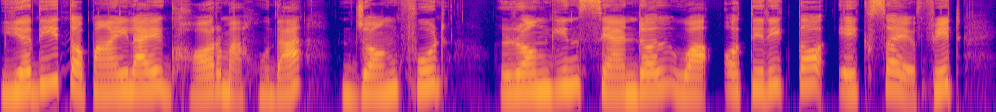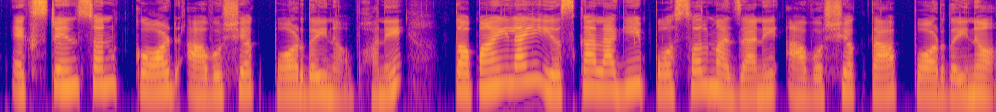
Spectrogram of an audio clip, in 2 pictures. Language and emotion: Nepali, neutral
